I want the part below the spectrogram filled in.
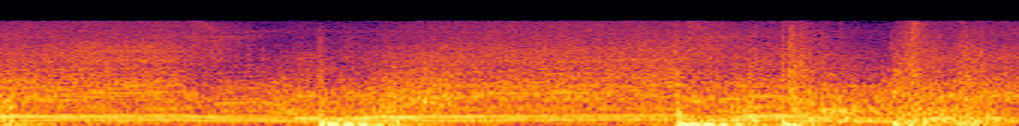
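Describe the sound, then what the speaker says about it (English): A Pariah sports car engine in a racing video game drones steadily at high revs, its pitch dipping and climbing through shifts, with a few low thumps along the way; close, loud and continuous, with no talking. "I'm using the Pariah, and this thing should be classed as a supercar, but it's not."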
